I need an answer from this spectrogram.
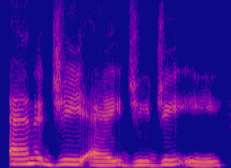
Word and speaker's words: Ngagge: And most importantly, if you can't tell from our name, Ngagge, which is spelled cleverly, Ngagge, sounds like engaging, engage with your customers, spelled differently.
